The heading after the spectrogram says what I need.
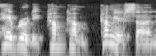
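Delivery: put-on fatherly voice with a South African accent. Retelling how a father called his son Rudy over, imitating Donnie's South African accent. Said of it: "in that great South African accent".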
